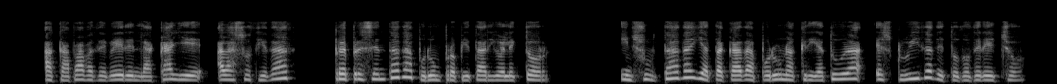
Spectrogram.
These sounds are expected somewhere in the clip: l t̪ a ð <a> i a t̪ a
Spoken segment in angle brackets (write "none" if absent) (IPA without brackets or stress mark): a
